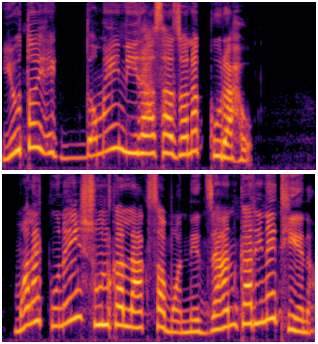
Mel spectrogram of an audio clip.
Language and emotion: Nepali, disgusted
